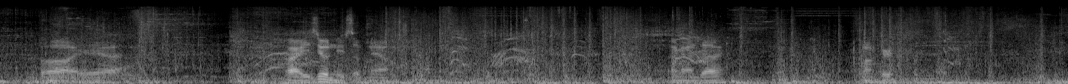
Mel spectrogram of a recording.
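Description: Magic attacks crackle and burst in a fight.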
